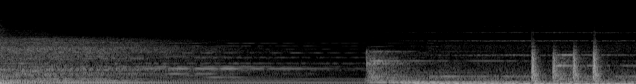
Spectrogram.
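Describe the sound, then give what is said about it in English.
Four quick, sharp knocks on a door near the end, rapping out over sustained piano-like music that swells partway through; nobody speaks. “Vicki Weggerly was playing the piano when she was interrupted by a sudden knock at the door”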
